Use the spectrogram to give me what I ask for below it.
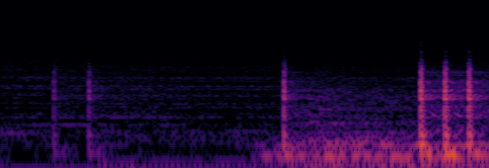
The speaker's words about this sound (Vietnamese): Đóng cửa lại, đang định quay vào, thì một lần nữa tiếng gõ cửa lại vang lên.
